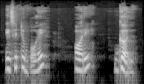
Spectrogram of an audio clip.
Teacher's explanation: बॉय पे हमारा थोड़ा वॉइस ऊपर हो जा रहा है, देन फिर गर्ल पे हमारा थोड़ा वॉइस ऊपर हो जा रहा है।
